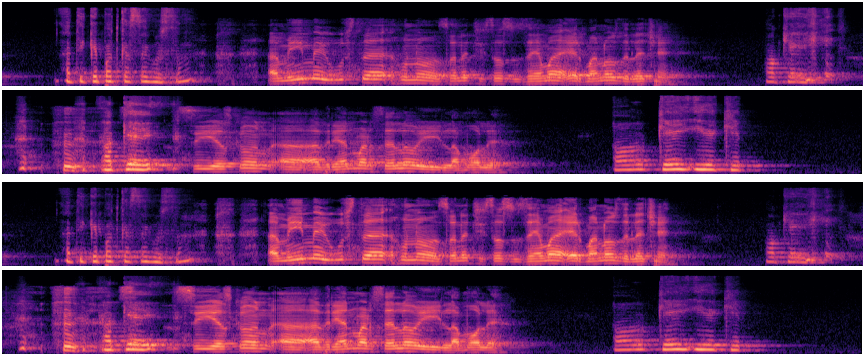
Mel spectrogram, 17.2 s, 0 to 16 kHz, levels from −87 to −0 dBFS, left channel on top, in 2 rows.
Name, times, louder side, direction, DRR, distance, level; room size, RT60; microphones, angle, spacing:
voice 1, 0.6-1.9 7.6-8.4 8.7-9.0 9.6-10.4 14.7-16.1, left 1 dB, 35° left, 1.7 m, -22 dB
voice 2, 2.1-6.7 9.1-10.0 10.3-13.6, right 3 dB, 70° right, 1.6 m, -22 dB
27.5 x 18.5 x 8.2 m
head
